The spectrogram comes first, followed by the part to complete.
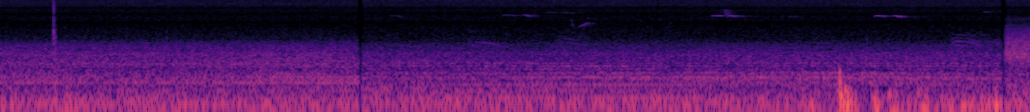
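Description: Quiet open-air background: a steady low rumble with a few faint, short, high bird chirps scattered through it, and a few low thumps near the end.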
